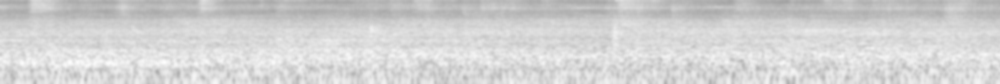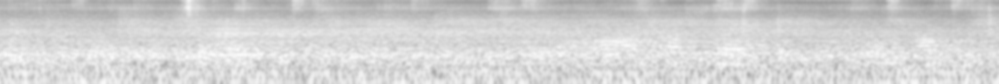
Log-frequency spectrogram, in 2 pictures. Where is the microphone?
in a subway station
